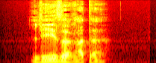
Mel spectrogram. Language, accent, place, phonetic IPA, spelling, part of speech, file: German, Germany, Berlin, [ˈleːzəˌʁatə], Leseratte, noun, De-Leseratte.ogg
- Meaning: bookworm (avid reader)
